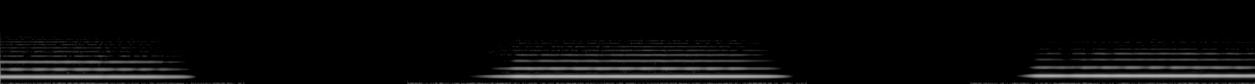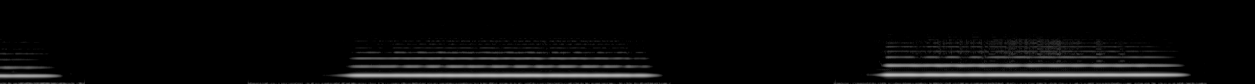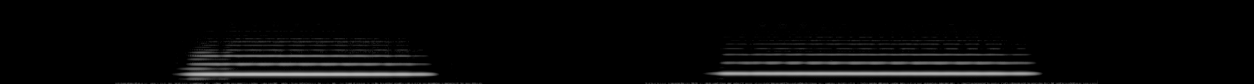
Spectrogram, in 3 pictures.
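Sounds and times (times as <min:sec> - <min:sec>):
soft alto saxophone notes with vibrato: 0:00.0 - 0:02.0, 0:04.8 - 0:07.9, 0:10.2 - 0:13.2, 0:16.0 - 0:19.2, 0:21.3 - 0:24.5, 0:26.9 - 0:29.5, 0:32.2 - 0:35.6.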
